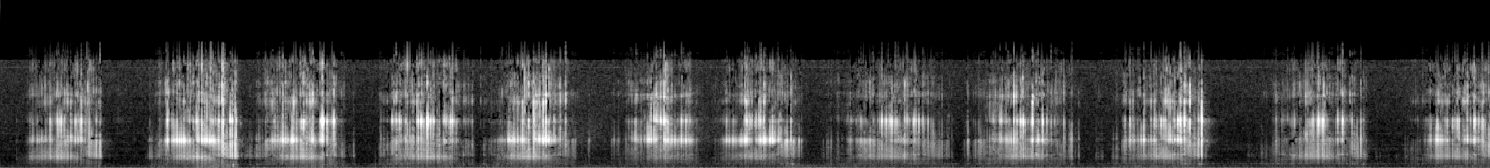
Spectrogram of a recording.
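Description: A bead rolls inside a long, thin, hollow bamboo tube held in both hands and tilted back and forth. Each tilt makes a rattling, crunchy rolling sweep with a hollow mid-range resonance and bright ringing tones. These sweeps repeat at a steady rhythm over a faint low rumble.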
